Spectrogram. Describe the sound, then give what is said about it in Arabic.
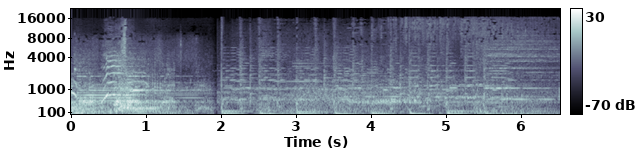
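A lion gives one loud roar lasting about two seconds, then it cuts abruptly into upbeat music with a steady thumping beat. “سيب رجلي سيب رجلي سيب رجلي. سيبني شويه يا اسد.”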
